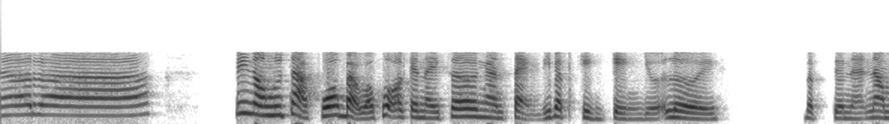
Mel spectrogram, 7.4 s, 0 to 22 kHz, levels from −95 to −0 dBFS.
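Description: Throughout, the speech carries Bluetooth CVSD headset codec damage. Nothing passes above 4 kHz. S sounds turn scratchy, loud peaks distort, and granular hiss sits underneath.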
